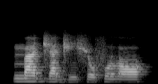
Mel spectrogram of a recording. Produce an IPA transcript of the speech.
m a˦ d͡ʒ a˦˨ d͡ʒ i˨ ʃ o˨˦ f o˦ l ɔ˦

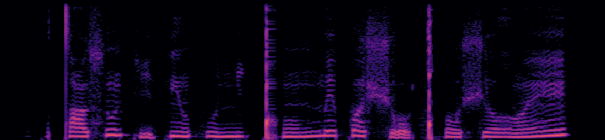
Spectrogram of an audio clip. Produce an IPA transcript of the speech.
tˤ ɯ sʷ ɛ̃ k ḭ pʲ ũ f u ɲ i ǃʰ ũ ŋ͡m e p ʌ ʃ o̰ ǃʰ o ʃ ɯ ʁʷ ẽ

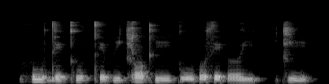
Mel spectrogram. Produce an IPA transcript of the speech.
h uː˥˨ d e˩ kʰ uː˧˩ t̚ t̪ʰ e˩ p i˧ t͡ɕ ɔː˥˨ kʰ iː˧ k uː˩˧ ʔ o˧˩ s e˧˩ ʔ ɤː˩ j | t͡ɕ iː˧˩ k̚

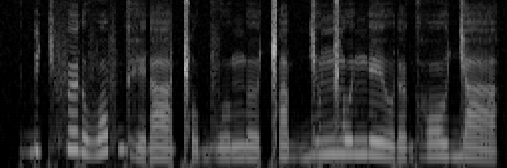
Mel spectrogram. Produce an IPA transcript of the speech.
ɠ ɪ˥˧ c f œ˥˧ ɾ ʊ˩˧ v ɔː˥ f ɡʱ e˩˧ ɾ aː˧˩ ǁ o˩˧ b v ʊː˧ ŋ əː˧˩ ǁ a˥˧ b ɟ ɪ˥ ʊ̯ ŋ͡ǁ o˥ ɪ̯ ŋ eː˥˧ ʊ̯ ɾ œ˥ ɡʱ ɔː˥ ʊ̯ ɟ aː˥˧

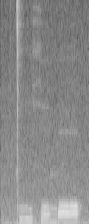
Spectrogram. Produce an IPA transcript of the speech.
ǀ u x o m ɔ

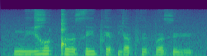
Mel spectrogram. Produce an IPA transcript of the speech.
m i ɣ o ǃ ɵ θ i pʰ e p j œ pʰ ʉ p ɵ θ y

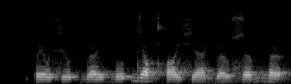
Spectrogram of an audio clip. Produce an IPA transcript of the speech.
p e u̯ xʲ u ʔ ɡ͡b œ i̯ ɦ u ʔ d e u̯ qʰ œ i̯ xʲ æ ɡ͡b œ u̯ z œ bʱ œ

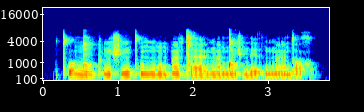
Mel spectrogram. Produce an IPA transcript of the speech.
tʼ o ŋ͡ǃ i pʼ ĩ ʃ ĩ tʼ ũ ŋ͡m õ p æ̃ ǀ æ ŋ͡m æ̃ ŋ͡ǃ ẽ ʃ n e r ŋ͡m æ̃ d ɒ x

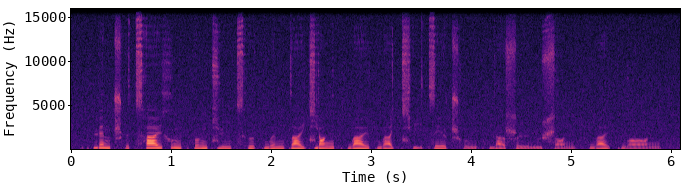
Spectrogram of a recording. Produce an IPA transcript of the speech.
pʰ ɥ ɛ˥˩ n ʈ͡ʂʰ ɻ̩˩ t͡sʰ a˥ ɪ̯ x ʊ˥˩ ŋ pʰ ɤ˥ ŋ t͡ɕ y˧˥ n t͡sʰ ɹ̩˥˩ t̪ w ə˧˥ n t̪ a˧˥ ɪ̯ t͡ɕ j ɑ˥˩ ŋ t̪ʰ w a˥ ɪ̯ t̪ w ä˧˥ t͡ɕʰ ḭ˨˩ t͡s e˥˩ ɪ̯ ʈ͡ʂʰ ʊ̰˨˩ ŋ pʰ j ä˧˥ ʂ ɻ̩˨˩ n̪ y˦ ʂ ɑ̰˨˩ ŋ pʰ w a˥ ɪ̯ k w ɑ˥˩ ŋ

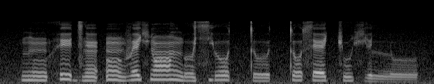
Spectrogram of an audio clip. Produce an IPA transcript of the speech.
ŋ ũː˨ h e˦˨ d͡z ɛ̃˨ ʔ õ˦˨ v ɛ˦ ç ɔ̃ː˦ ŋ ʊː˨ sʲ oː˦ tː ʊː˨ tː o˦ s ɛ˦ c u˦ ç ɪ˨ lː oː˨

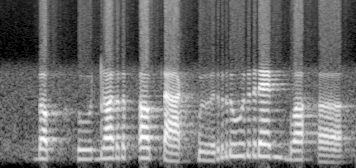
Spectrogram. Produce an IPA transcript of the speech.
ɠ ʌ˧ p h u˧ d ʌ˦ r ʔ ʌ˦ p ɾ a˨ k͡p ɯ˨ r u˦ r ɛ˦ ɡ b ʌ˧ h ʌ˨

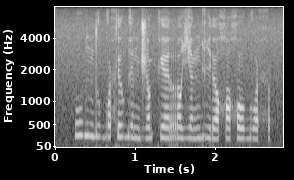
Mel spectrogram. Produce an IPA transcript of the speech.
u ɡ n d u ɡ o ħ ɾʲ o ɡ e n d͡ʒ ɒ kʲ æ r ɒ ʑ æ ŋ ɡ i ɾʲ ɒ χ ɒ χ o ɡ o ħ

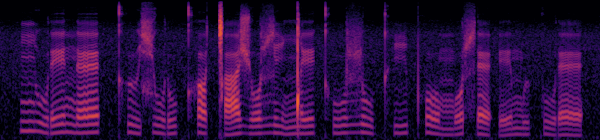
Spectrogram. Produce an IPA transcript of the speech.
ɲ u˥˧ ɾ e˦˥ n ɛ˦˥ | kʰ ɯ˥˧ ɕ u˥˧ ɾ u˦˥ kʰ ʌ˥˧ ǀ a˨˥ ʒ o˦˥ ɮ i˥˧ ŋ͡ǃ e˦˥ kʰ u˦˥ ɮ u˥˧ kʰ i˦˥ pʰ o˥˧ m o˨˥ ɬ ɾ ɛ˥˧ ʔ e˨˥ m ɯ˦˥ k u˥˧ ɾ ɛ˥˧

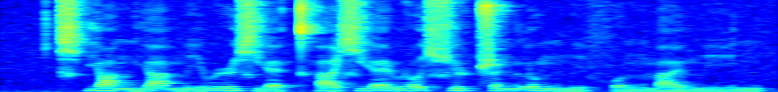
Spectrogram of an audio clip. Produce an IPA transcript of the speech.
t͡ɕʰ j ɑ˥˨ ŋ j ä˥˨ m i˨˦ ɻ ɻ̩˦ ɕ j ɛ˨˩ kʰ ä˨˦ ɕ j ɛ˦ ɻ ɤ˥˨ ɕ y˦ ʈ͡ʂ ə˦ n l ʊ˥˨ ŋ m i˨˩ f ɤ˨˦ ŋ m a˨˦ ɪ̯ m i˨˦ n

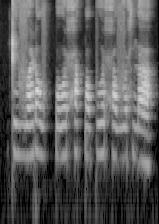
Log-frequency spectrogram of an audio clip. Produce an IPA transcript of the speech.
ʈ i v ʌ ɽ ɔ v k͡p o ħ ʌ k͡p ɔ p u ħ ɔ v u ħ n a

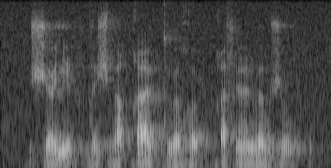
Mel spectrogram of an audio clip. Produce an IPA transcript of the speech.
ʃ œ lʲ ɛ̃ f d ɤ ʒ ð ɤ q ɛ tʷ œ ʁʷ a f q ɤ s œ̃ ð ɤ w ʒ o f

